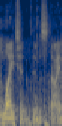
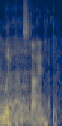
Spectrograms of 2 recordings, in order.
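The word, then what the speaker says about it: Liechtenstein: is what living in Lentenstein or Monaco? I I always pronounce that country's name wrong. Likenstein I think that's how you say Likenstein. Not Lentenstein. Likenstein.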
